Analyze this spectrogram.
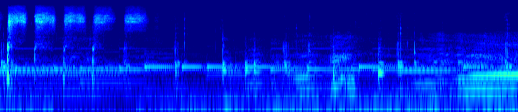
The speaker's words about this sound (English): And afterwards we went out and he milked the cow into a tin bucket.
